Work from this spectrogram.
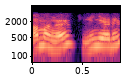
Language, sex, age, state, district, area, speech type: Tamil, male, 18-30, Tamil Nadu, Cuddalore, rural, conversation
